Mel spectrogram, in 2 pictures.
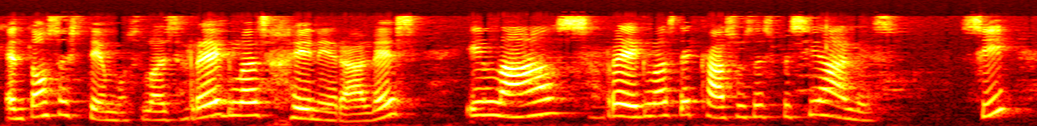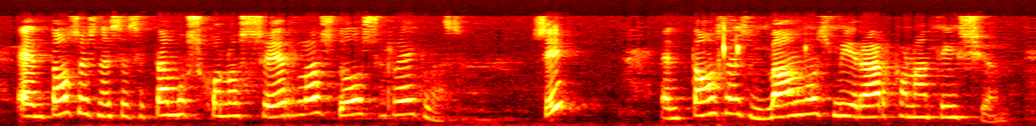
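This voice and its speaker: High-voiced woman teaching Spanish. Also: slow pace, highs cut off. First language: Portuguese. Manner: repetitive, checks in with "¿sí?" and "entonces"; switches between Spanish and Portuguese. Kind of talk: online language lesson.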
